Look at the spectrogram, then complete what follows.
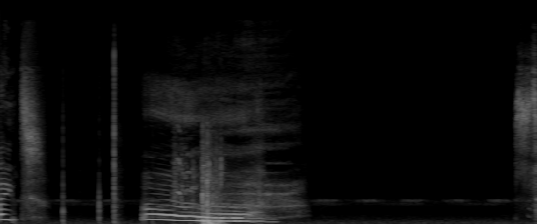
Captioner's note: both yawning; light clicks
